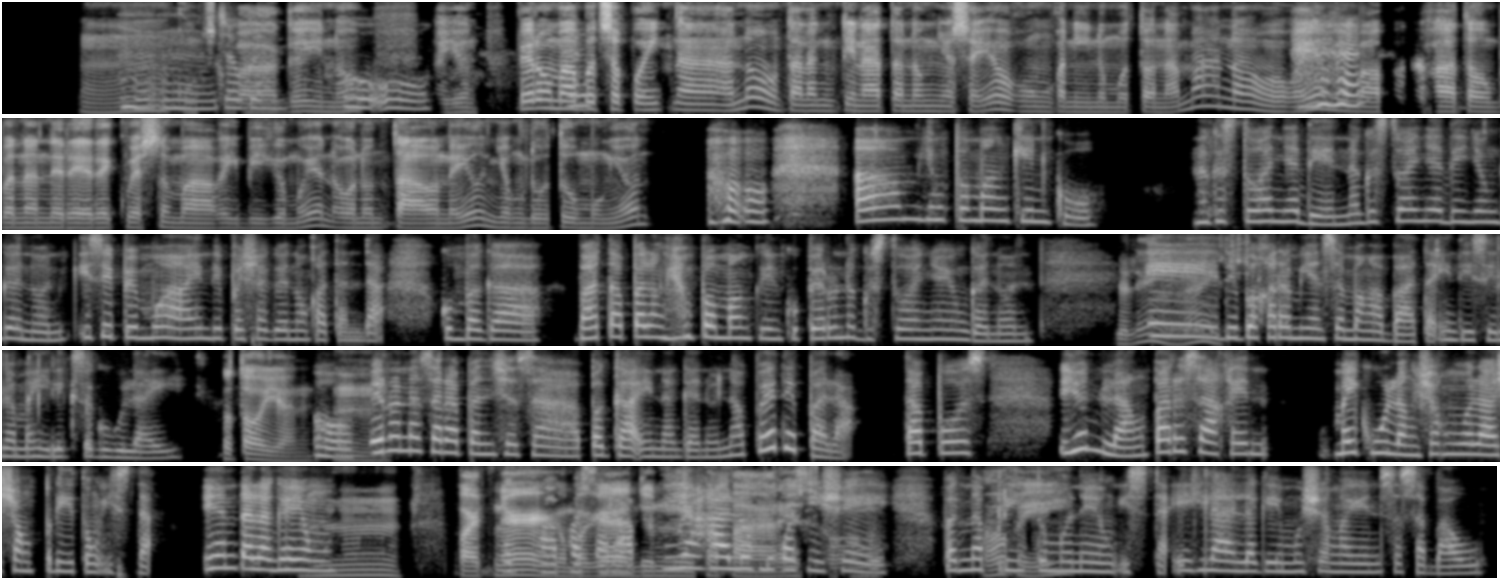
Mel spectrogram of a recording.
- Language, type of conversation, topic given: Filipino, podcast, Ano ang paborito mong pagkaing pampagaan ng loob, at bakit?
- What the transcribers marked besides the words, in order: other background noise; tapping; snort; snort; scoff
